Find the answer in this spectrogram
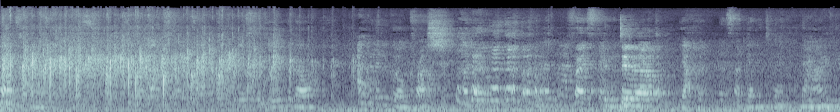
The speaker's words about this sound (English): Yes. Yeah, applause.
